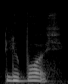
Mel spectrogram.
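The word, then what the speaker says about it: любовь: why it's important because the most important World um word in the world in Russian language starts with the sounds it's the word luboff which means love and you can pronounce it perfectly without any accent which makes us close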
